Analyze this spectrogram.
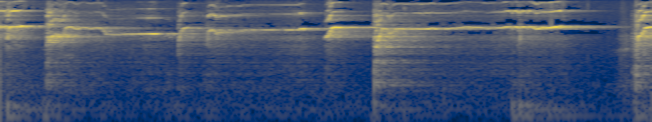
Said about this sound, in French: Son sifflement est plutôt décrit comme particulièrement malaisant.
